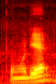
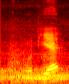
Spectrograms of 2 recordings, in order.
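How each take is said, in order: Both takes have the same delivery.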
